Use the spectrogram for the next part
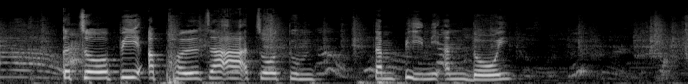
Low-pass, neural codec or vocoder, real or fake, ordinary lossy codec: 14.4 kHz; none; real; AAC, 96 kbps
